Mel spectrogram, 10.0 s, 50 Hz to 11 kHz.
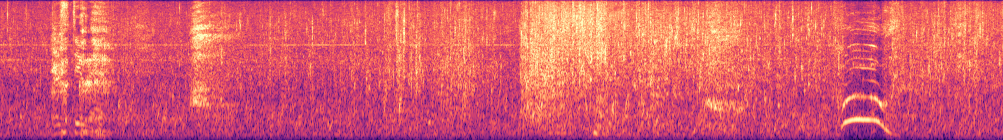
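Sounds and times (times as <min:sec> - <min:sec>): water splashing in tub: 0:02.6 - 0:10.0.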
